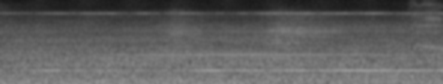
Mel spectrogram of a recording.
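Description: Airliner from Portland, Oregon touching down at Raleigh-Durham International Airport, a loud, constant jet roar with a steady high whine, close and unbroken, without speech.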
